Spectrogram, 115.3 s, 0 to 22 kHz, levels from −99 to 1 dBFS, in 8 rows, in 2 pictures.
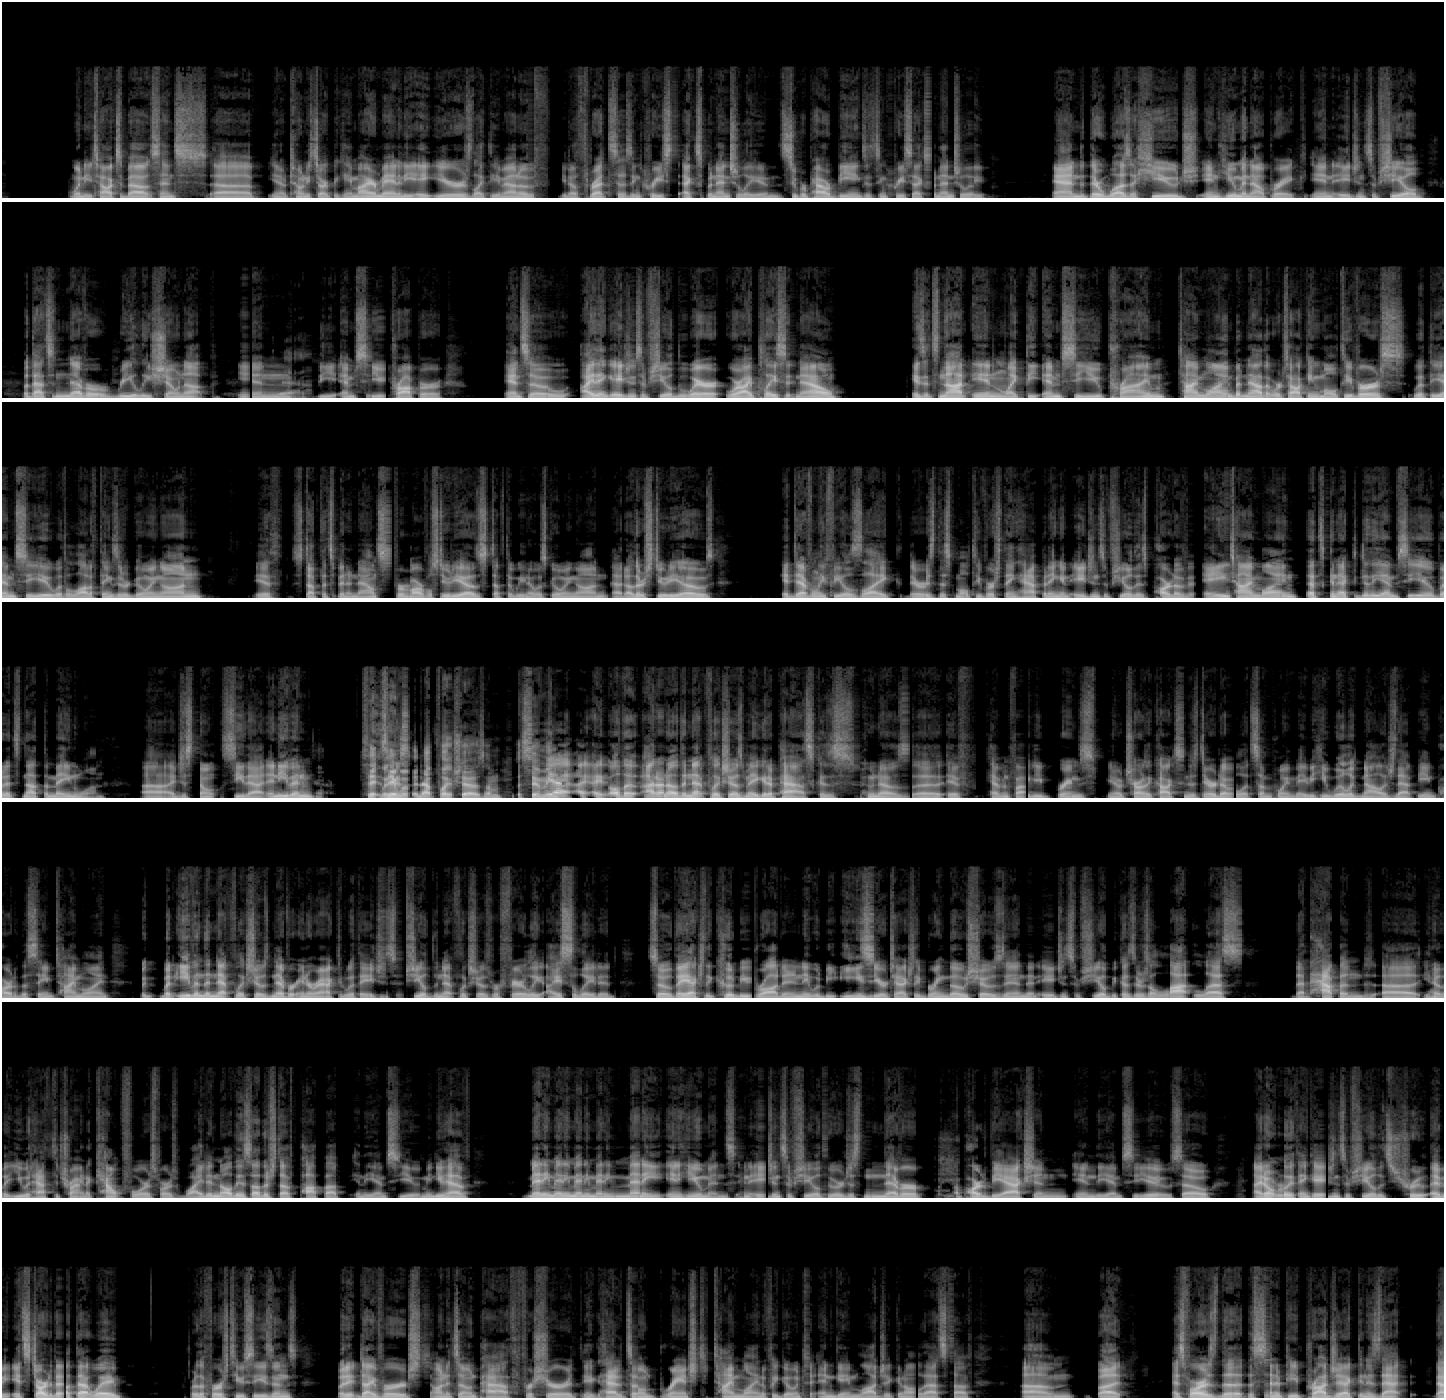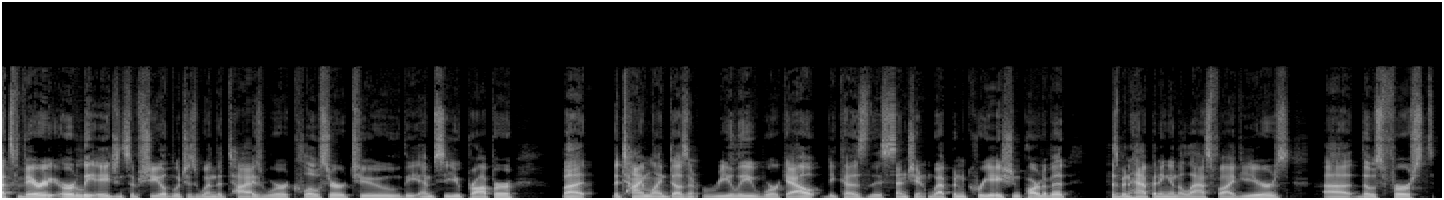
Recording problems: choppy; occasionally; 4% of the speech affected

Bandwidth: 14.5 kHz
